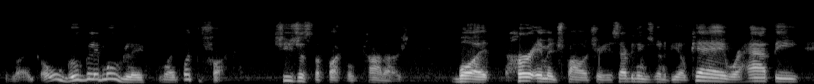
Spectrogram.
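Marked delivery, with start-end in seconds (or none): 0.4-1.5 fake southern drawl, pitched very high. Mocking a politician's put-on accent: Kamala Harris fake southern drawl. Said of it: "try to have a southern drawl".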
